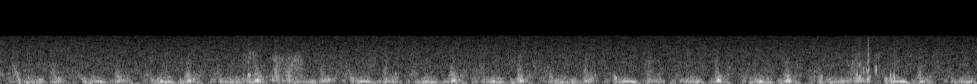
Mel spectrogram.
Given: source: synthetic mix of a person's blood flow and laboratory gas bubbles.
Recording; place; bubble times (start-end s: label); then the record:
Doppler ultrasound of blood flow; precordium
2.42-2.62 s: bubbles
2.68-3.04 s: bubbles
8.45-8.80 s: bubbles
8.87-8.99 s: bubbles
From the record:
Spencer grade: 2 (many but less than half of the cardiac periods contain bubble signals, singularly or in groups); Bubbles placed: anywhere in the cardiac cycle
